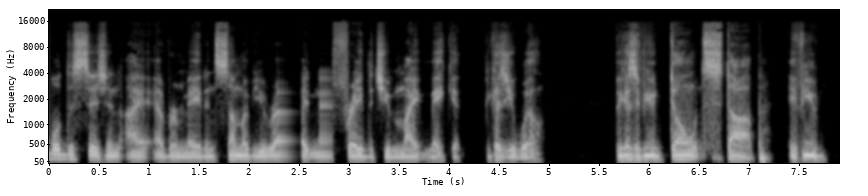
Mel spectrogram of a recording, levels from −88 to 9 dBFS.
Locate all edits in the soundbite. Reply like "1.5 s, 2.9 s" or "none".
none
